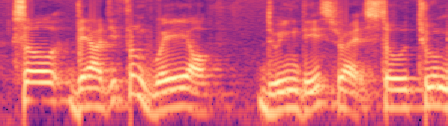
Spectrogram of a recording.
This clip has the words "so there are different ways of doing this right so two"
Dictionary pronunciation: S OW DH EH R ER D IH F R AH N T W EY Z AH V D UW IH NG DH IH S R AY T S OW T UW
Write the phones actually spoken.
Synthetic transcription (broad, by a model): S OW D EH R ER D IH F R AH N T W EY AH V D UW IH NG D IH S R AY T S OW T UW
